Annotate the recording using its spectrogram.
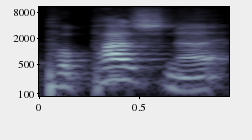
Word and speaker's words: Popasna: And what has happened is out from the city of Popasna, I think I'm pronouncing it correctly. – Close enough. – We have a Russian speaker with us. – yes. Popasna, and they're breaking out toward the west and threatening to cut off.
